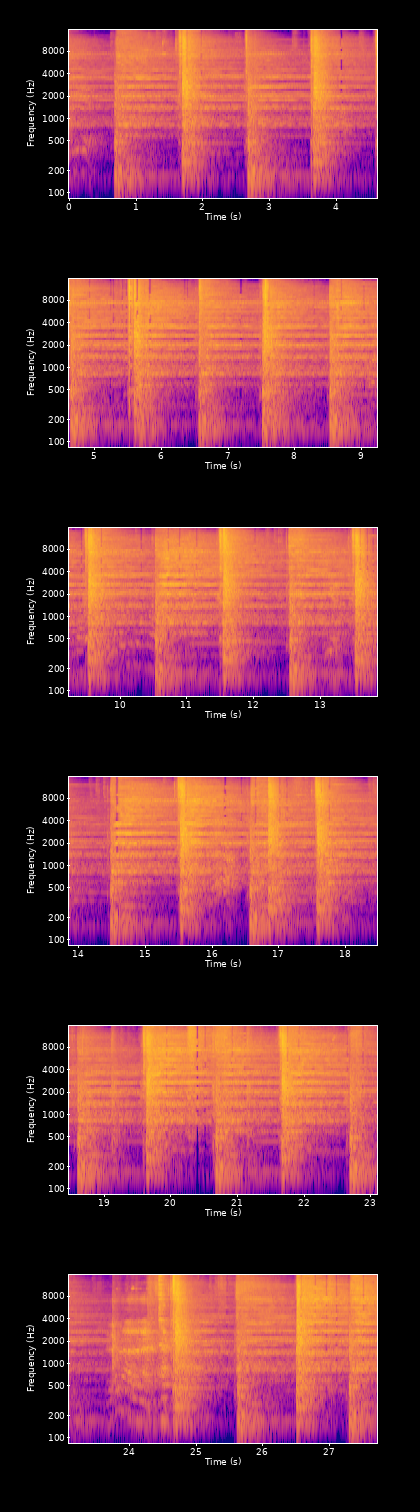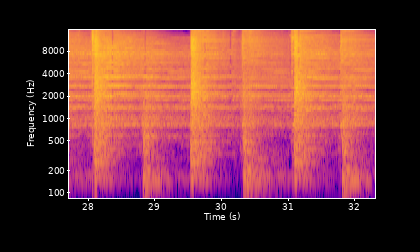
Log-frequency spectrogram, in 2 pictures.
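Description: Acoustic drum kit played slowly by a beginner: a steady pattern of single drum strokes about once a second, each ringing out and fading before the next. The pattern falters briefly a little past the middle.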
